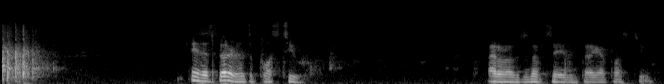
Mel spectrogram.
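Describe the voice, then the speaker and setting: A man's voice: medium pitch, measured pace, lo-fi sound, noisy background. A man playing a tabletop game, wry and joking. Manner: wry, joking, swears casually. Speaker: player. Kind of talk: casual tabletop game play.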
